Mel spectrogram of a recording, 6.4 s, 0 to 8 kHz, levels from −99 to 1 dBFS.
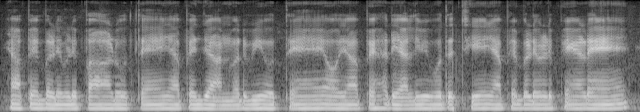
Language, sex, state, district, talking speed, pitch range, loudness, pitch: Hindi, male, Uttar Pradesh, Lalitpur, 235 wpm, 105-110 Hz, -19 LUFS, 105 Hz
